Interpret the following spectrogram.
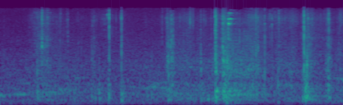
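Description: Cardboard water-pump box being turned over by hand and its lid flaps opened: scattered rustles and light taps, the loudest cluster about one and a half seconds in.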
